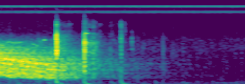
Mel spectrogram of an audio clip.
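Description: Cartoon-style synthesized sound effect: a falling glide of several tones together ends about half a second in with three sharp knocks, then the sound fades out.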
